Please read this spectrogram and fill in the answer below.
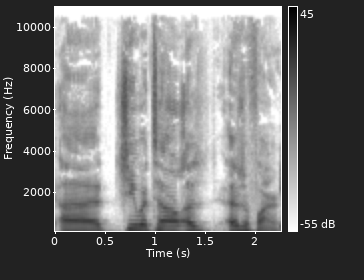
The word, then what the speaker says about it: Chiwetel Ejiofor: Then, because that's a great movie with Chidawar El-Jafar, whatever you say his name. – I've already gotten out of it. – Yes. – Oh, no. You're right. Chiwetel Ejiofor.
